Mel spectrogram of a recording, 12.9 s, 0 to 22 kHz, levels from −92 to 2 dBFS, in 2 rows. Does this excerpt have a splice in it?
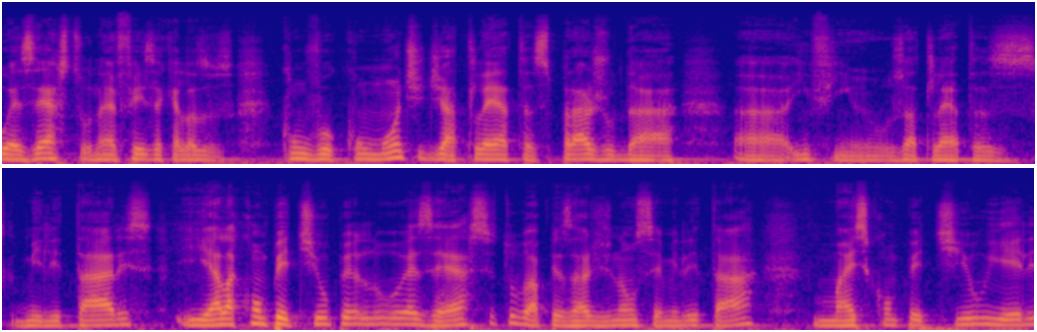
yes; 1 cut; at 7.5 s

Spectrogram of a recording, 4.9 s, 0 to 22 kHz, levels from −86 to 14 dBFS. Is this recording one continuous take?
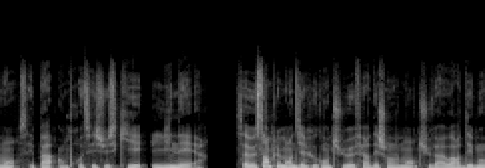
yes; 0 cuts

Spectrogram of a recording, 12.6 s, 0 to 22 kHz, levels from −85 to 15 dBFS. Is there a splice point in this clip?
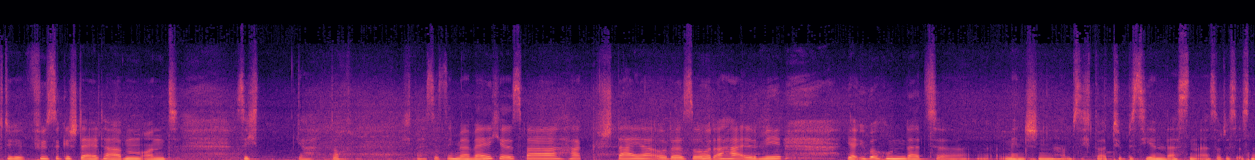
no; 0 cuts

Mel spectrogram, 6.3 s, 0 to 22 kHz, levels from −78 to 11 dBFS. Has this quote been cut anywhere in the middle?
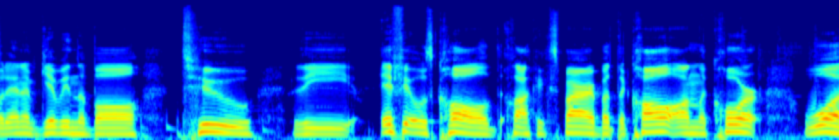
yes; 2 cuts; at 2.8 s, 3.8 s

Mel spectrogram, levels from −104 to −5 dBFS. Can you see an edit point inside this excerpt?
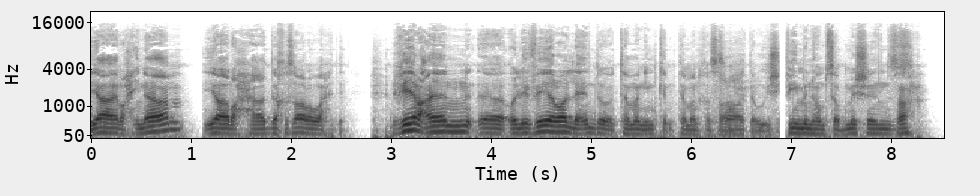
yes; 2 cuts; at 1.9 s, 6.9 s

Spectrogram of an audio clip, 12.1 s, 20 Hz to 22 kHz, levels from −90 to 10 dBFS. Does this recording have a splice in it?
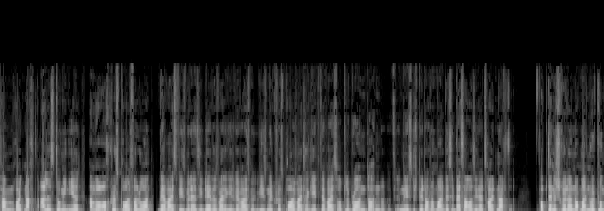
yes; 2 cuts; at 1.7 s, 3.1 s

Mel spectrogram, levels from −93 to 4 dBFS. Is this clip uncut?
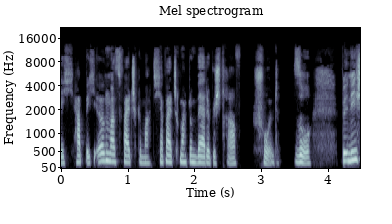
no; 1 cut; at 1.6 s

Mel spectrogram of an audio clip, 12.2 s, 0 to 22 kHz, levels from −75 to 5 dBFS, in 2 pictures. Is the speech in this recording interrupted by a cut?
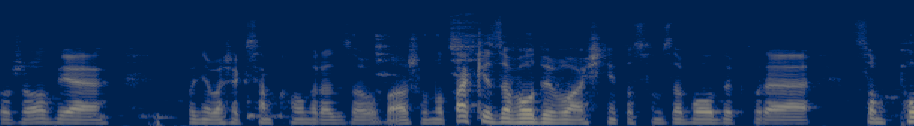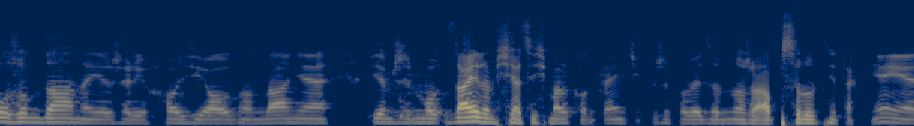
no; 0 cuts

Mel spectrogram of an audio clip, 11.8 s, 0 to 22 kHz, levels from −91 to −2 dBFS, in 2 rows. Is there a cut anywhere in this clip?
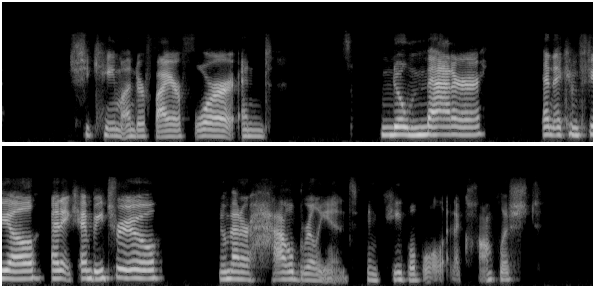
no; 0 cuts

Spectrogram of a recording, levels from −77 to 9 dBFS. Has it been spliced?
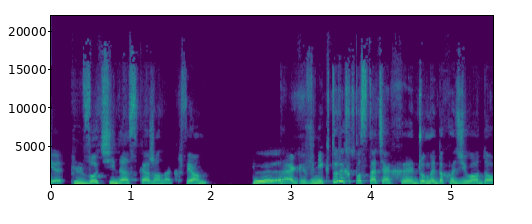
no; 0 cuts

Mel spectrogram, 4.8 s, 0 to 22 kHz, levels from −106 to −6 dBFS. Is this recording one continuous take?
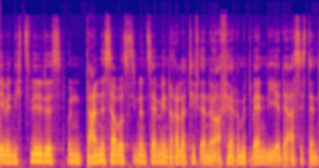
no; 3 cuts; at 1.0 s, 1.9 s, 3.0 s

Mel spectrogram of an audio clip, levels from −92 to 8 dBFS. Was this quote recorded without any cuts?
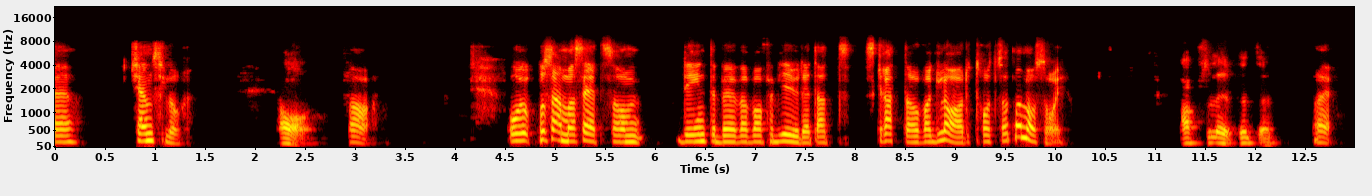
yes; 0 cuts

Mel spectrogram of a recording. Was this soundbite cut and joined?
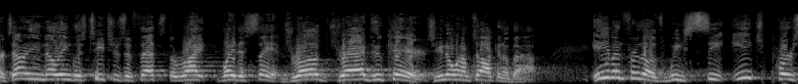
no; 0 cuts

